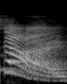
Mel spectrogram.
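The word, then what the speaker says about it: Skye: activities they do and her name is Sky it's SK ye and she goes to the sky sky so I guess technically that's a rhyme I don't know I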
